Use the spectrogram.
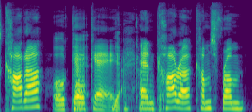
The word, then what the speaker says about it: karaoke: let me tell you a little bit about karaoke first the word is often mispronounced well i think i've been mispronouncing it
